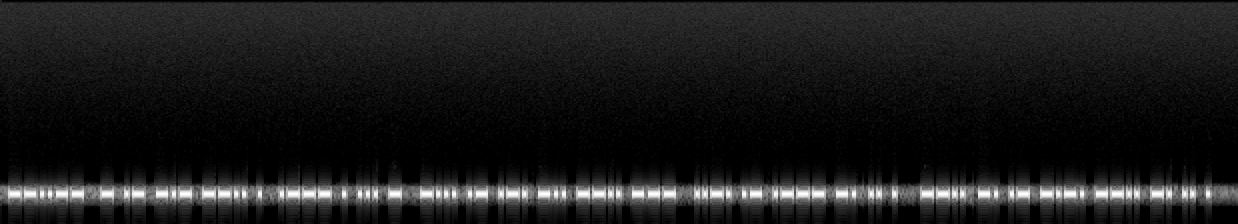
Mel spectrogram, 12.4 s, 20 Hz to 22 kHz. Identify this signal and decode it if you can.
Morse code, heard as a keyed tone, about 31 wpm, 450 Hz. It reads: , TAKZE JEST BARDZO FAJNIE ZNACZNIE
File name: dlazaawansowanych / nagraniazpasma / ExpertSDR2 line out 23.01.2020 14.38.27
